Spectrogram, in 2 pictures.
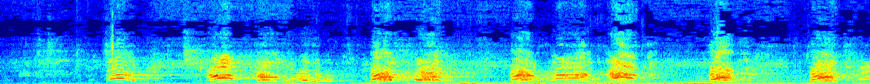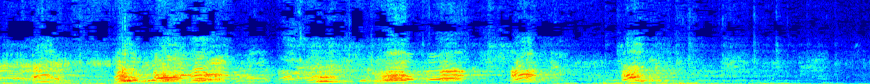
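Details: Dog barking during protection training, a burst of about thirteen sharp, loud barks in quick succession, some doubled, with brief gaps between them and faint background voices.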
